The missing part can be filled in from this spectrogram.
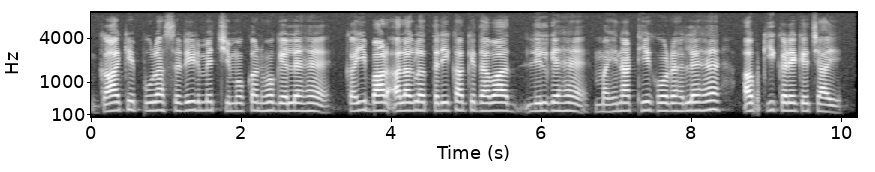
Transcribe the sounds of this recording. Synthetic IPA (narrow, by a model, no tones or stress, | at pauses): ɡãːjkepuːɾasəɾiːɾmẽt͡ʃɪmoːkənɦoɡeleɦɛ̃ | kəibaːɾə̰ləɡələɡ̚t̪əɾiːkaked̪əbalɪlɡəeɦɛ̃məɦinaʈʰiːkɦoɾəɦleɦɛ̃ | əbkikəɾeket͡ʃaːɦiː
